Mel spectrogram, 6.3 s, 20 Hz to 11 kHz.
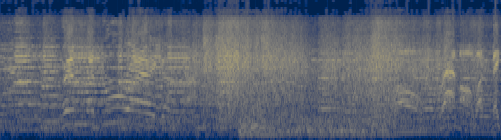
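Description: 1930s cartoon soundtrack: orchestral music with several swooping, sliding pitch glides, and a loud rushing noise through the middle.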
